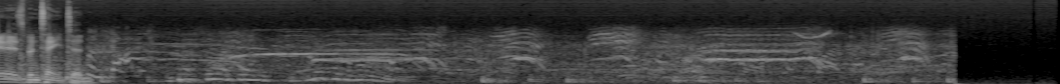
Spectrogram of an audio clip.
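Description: A crowd cheers and applauds outdoors.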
